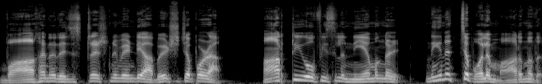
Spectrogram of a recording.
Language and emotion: Malayalam, angry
